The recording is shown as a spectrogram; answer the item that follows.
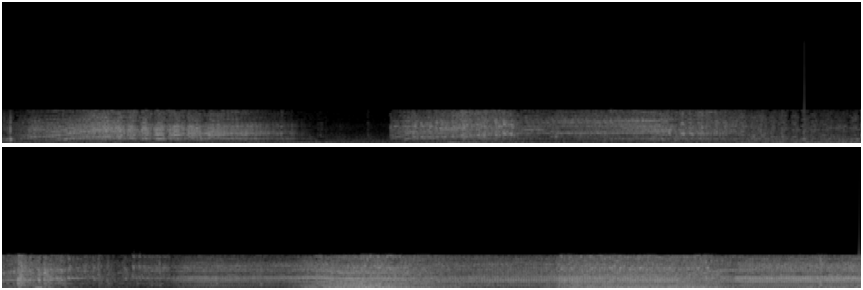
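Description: Small electric motor of a remote-control toy car whining as it drives, its pitch rising and falling with speed. It cuts out briefly about two seconds in and runs louder from about six seconds in.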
